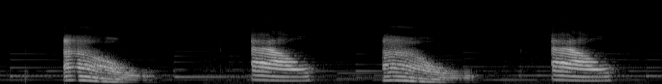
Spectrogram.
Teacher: you allow your mouth and your lips to close as you finish on the position of the U or oo sound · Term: ow sound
